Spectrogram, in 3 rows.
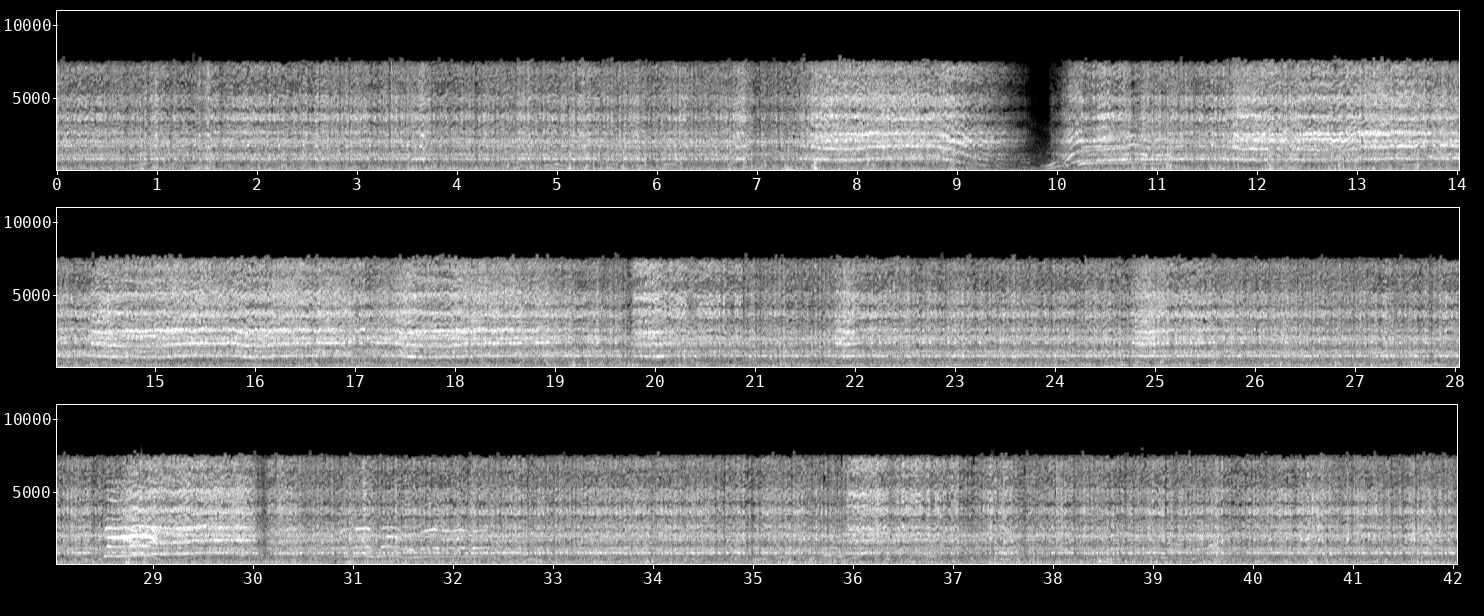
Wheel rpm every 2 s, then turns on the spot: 240, 230, 240, 230, 130, 170, 220, 220, 230, 230, 230, 230, 230, 230, 230, 230, 230, 230, 230, 240, 230.
none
